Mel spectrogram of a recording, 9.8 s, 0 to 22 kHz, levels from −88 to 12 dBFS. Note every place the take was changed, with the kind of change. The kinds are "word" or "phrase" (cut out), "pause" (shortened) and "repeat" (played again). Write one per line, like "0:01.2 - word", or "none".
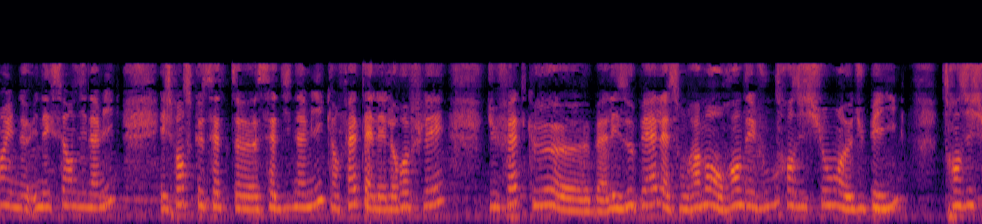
0:07.8 - phrase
